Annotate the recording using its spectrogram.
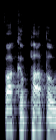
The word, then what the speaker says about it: whakapapa: Or equally in Aotearoa New Zealand, Maori culture, there's this beautiful concept of whakapapa, spelt with a WH but pronounced with an F, whakapapa, which is their idea of lineage, the idea that we're all in a...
